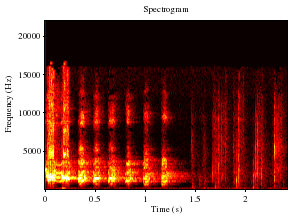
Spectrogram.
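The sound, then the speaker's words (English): A wild turkey cutting call: a rapid, irregular burst of sharp, high clucks, loud at first and then trailing off into a fainter, scattered series. No one speaks. “It's kind of like a Doppler affected cut.”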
